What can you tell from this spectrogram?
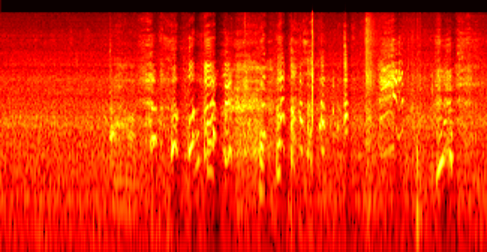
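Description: People giggling and laughing in short bursts, starting about a second in, over a steady low hum inside the car.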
